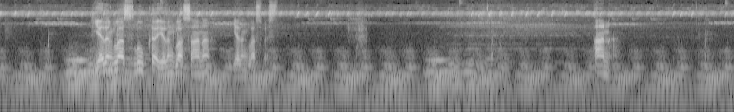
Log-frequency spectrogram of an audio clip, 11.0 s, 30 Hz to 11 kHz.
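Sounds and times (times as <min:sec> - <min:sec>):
crickets chirping: 0:00.0 - 0:11.0
low pulsing background music: 0:00.0 - 0:11.0.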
